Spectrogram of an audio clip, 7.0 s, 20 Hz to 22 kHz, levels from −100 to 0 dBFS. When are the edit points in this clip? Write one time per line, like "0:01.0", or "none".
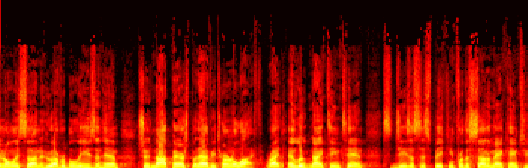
0:03.7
